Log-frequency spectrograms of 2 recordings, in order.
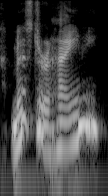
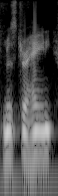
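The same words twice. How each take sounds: First: Raised, questioning sitcom voice; Green Acres impression. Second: Said in the usual way. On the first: Streamer imitating a Green Acres line, raised character voice. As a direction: call the name high, rising at the end. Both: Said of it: "Green Acres, Mister Haney".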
